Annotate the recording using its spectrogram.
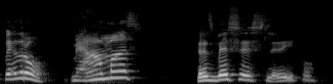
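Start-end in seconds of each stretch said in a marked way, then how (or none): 0.0-1.5 higher, insistent question; imitating Jesus asking with compassion; repeated question. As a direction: ask it once more, lifting the pitch. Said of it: "Y le vuelve a decir".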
